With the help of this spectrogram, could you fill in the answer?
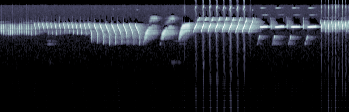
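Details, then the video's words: A Gloster canary sings to stimulate other canaries: steady rapid trill, a lower rolling run, bright repeated sweeps, then alternating whistles and quick high ticks, unbroken throughout. "Gloster Kanarya Sesi Ve Ötüşü | Kanarya Huylandırma | Kanarya Kızıştırma"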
